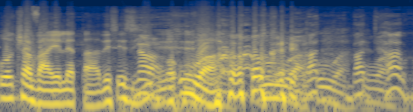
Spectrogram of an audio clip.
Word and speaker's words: Uva: No, normally you would pronounce that as Yuva, no, but it turns out in Serbia it's pronounced as Uwa. Uwa.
